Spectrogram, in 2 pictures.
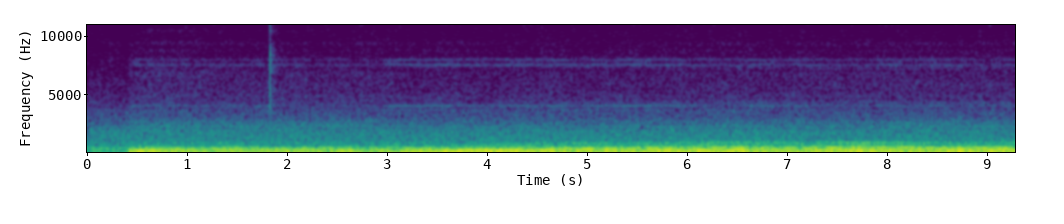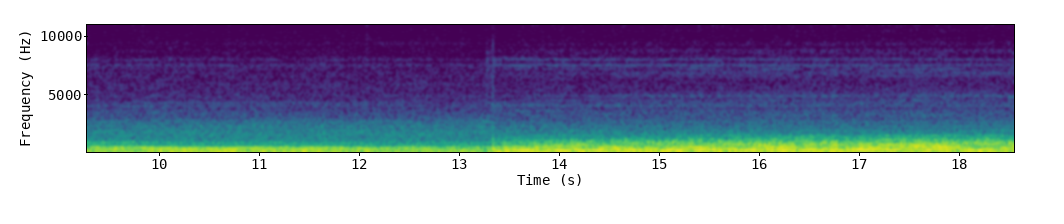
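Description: A gong is struck twice, about thirteen seconds apart, each hit blooming into a thick, shimmering low-mid hum that sustains steadily without fading, the second strike slightly louder.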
